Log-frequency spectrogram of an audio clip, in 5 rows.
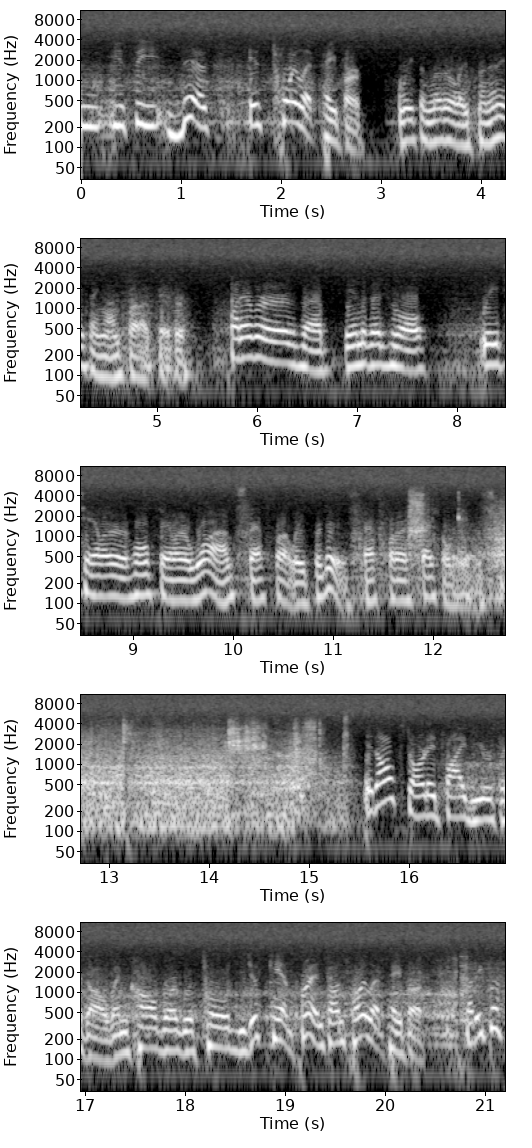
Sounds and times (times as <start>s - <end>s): Speech: 0.0s - 12.6s, 15.6s - 21.2s.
